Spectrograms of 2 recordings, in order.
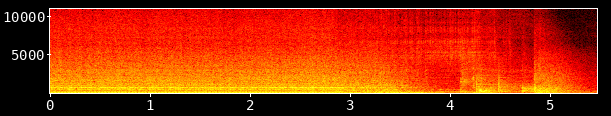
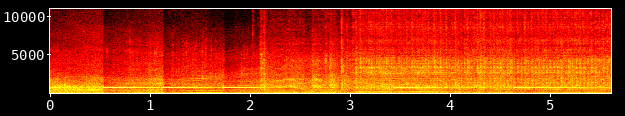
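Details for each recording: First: GMC 1500 5.3L V8 after the repair: steady even idle with a smooth low rumble and no knock or tick, then shut off. Normal idle, fixed. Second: GMC 1500 5.3 V8 at 154,490 miles, owner reporting a little tick: loud, uneven rapid ticking up front over the idle, suspected in the accessory drive, not the manifolds.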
